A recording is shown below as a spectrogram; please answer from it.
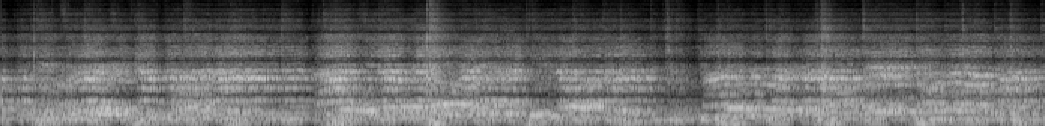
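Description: Group of schoolgirls in a kapa haka group singing a waiata together, in long held phrases with short breaks about three and seven seconds in.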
